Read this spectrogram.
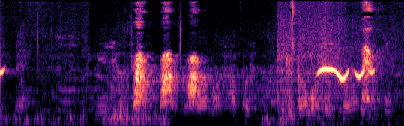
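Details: Cute dog in Jeonju, North Jeolla Province, South Korea, calling as if asking to play: a short run of three tonal, harmonic barks about a third of a second apart, with a thin wavering whine and human voices nearby.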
